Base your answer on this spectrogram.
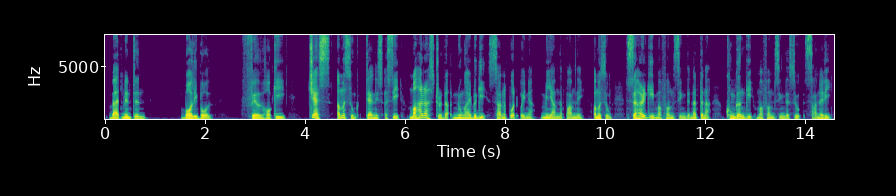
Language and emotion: Manipuri, neutral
